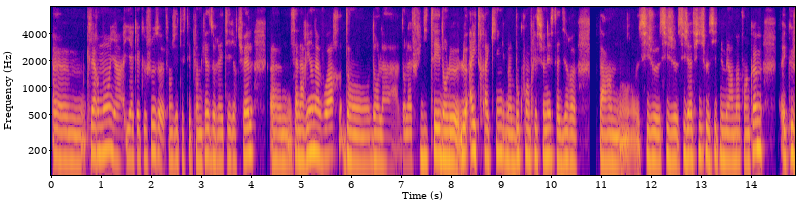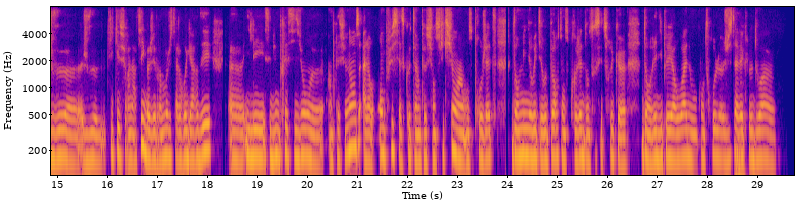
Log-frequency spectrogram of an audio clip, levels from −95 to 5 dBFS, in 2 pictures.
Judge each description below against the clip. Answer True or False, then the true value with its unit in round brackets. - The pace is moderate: False (230 wpm)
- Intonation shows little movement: True (1.9 semitones)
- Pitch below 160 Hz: False (165 Hz)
